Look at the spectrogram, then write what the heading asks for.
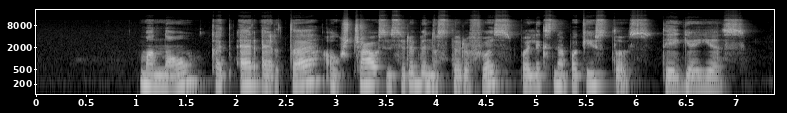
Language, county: Lithuanian, Vilnius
